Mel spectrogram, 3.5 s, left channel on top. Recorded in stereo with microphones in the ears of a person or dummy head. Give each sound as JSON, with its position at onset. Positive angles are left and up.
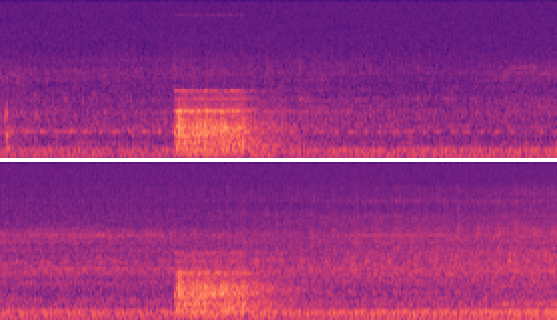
{"t": 1.1, "sound": "boiling", "side_deg": 40, "distance_m": 1.8}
